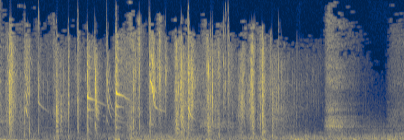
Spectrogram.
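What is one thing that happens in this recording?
A rifle fires a couple of close, sharp shots.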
